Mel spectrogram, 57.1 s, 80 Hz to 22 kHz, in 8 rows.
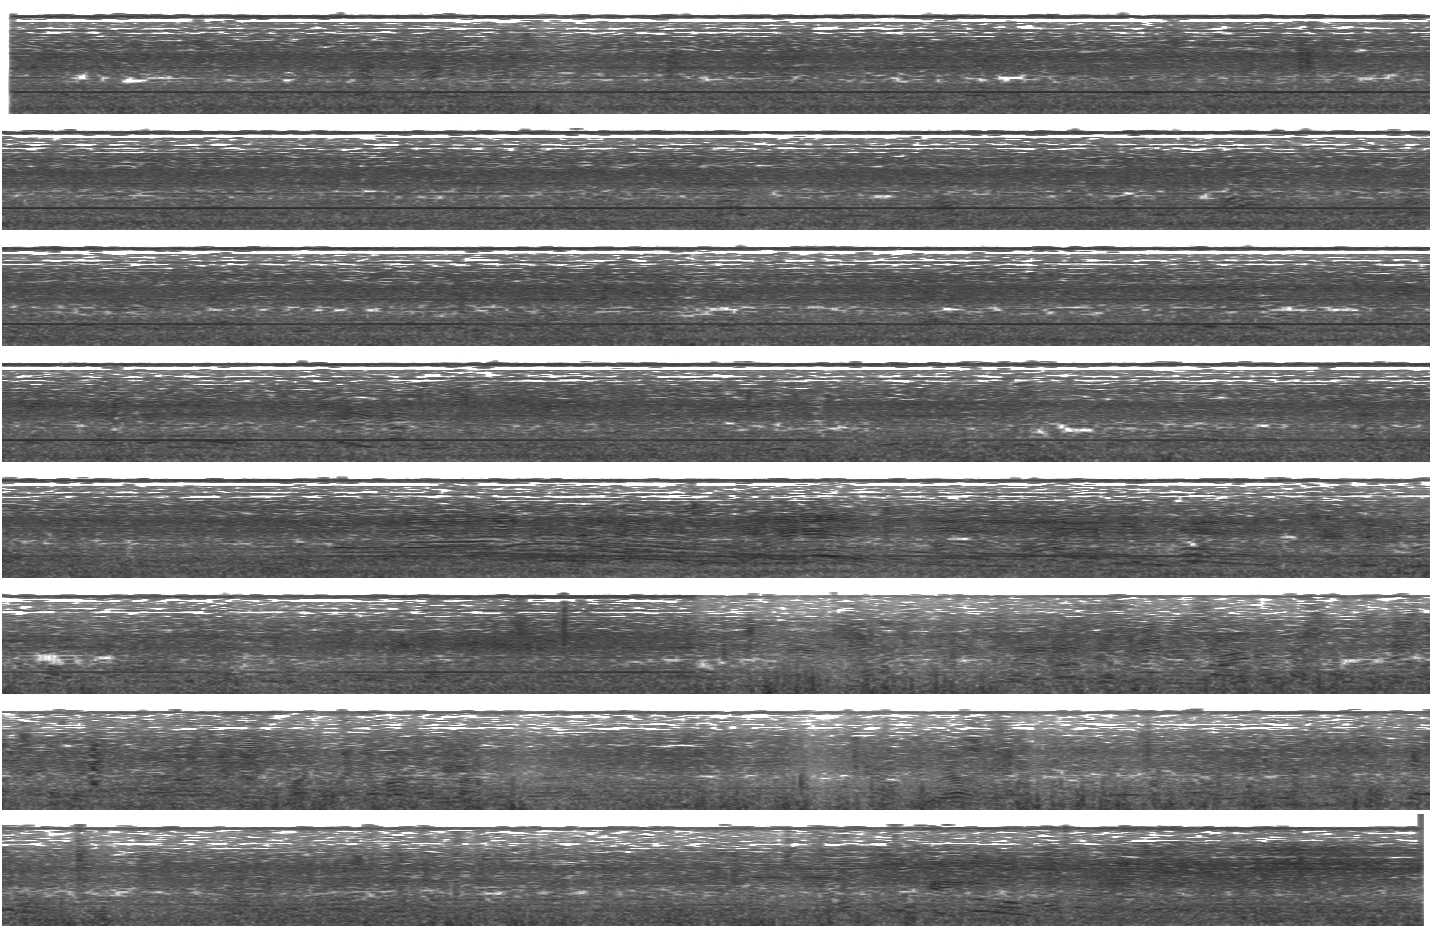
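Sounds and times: crowd voices: 0.0s - 57.0s
jet turbine whine: 0.0s - 57.0s.

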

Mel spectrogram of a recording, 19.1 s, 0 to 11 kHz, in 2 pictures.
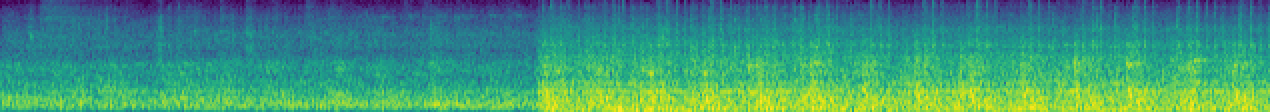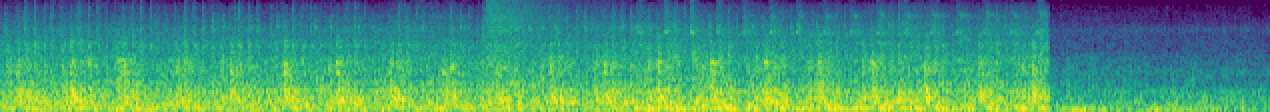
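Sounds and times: rail transporter rumbling: 0.0s - 19.0s
wheels clicking on track: 4.0s - 17.4s.

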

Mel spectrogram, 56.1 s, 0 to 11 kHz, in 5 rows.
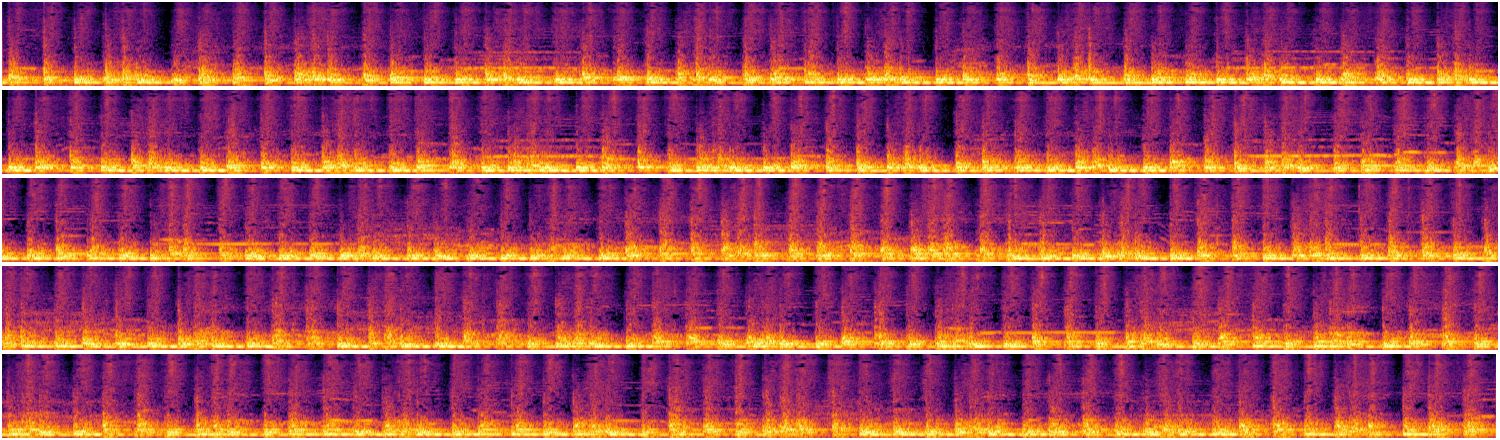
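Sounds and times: hand drums: 0.0s - 56.0s
voices singing: 0.0s - 56.0s.

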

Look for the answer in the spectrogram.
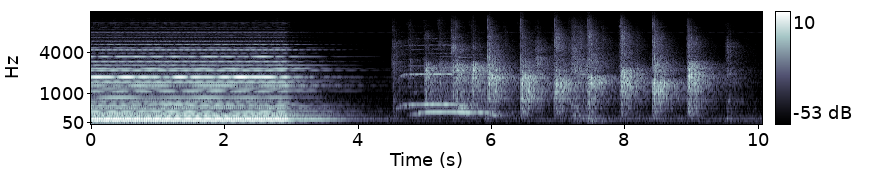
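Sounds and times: people clapping slowly in a hall: 4.5s - 10.0s.

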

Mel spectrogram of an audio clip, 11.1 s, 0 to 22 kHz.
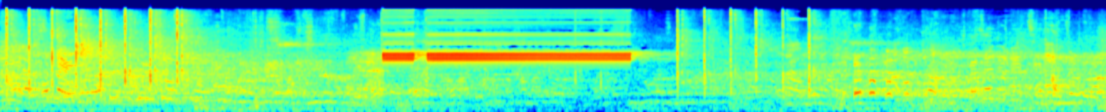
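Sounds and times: basketball buzzer blasts: 3.8s - 6.4s.

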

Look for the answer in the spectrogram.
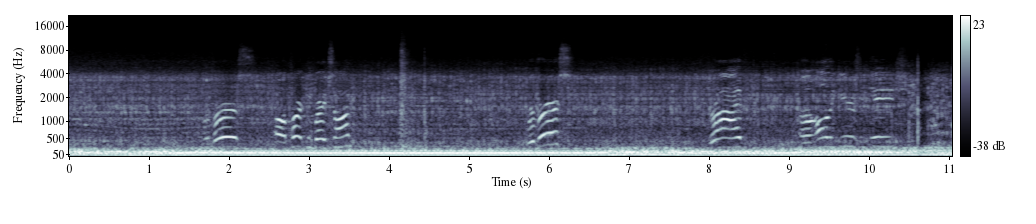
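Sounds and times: pickup truck engine idling: 0.0s - 11.0s.

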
